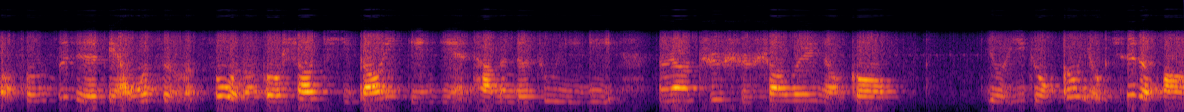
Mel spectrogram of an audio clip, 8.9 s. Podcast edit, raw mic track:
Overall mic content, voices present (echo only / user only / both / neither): echo only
